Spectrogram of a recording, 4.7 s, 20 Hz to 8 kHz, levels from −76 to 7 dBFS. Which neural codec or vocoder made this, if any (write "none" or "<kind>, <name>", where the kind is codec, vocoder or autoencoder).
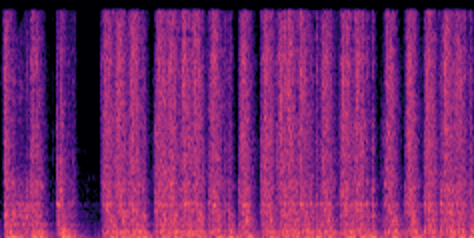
vocoder, Vocos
